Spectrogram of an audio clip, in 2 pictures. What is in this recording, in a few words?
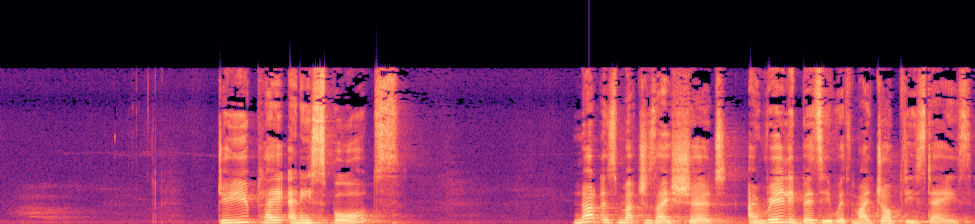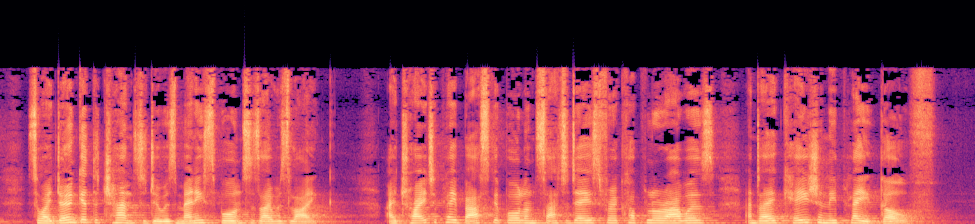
Do you play any sports, ielts speaking sample answer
